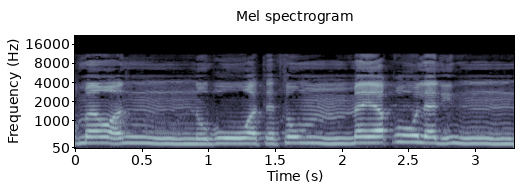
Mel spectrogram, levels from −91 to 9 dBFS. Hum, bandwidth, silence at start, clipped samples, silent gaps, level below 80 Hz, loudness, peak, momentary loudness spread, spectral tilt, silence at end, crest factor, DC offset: none; 11.5 kHz; 0 s; under 0.1%; none; -70 dBFS; -20 LUFS; -4 dBFS; 7 LU; -4 dB/octave; 0 s; 16 dB; under 0.1%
